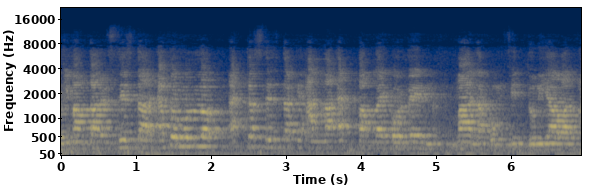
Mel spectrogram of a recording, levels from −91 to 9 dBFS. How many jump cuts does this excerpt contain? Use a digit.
0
